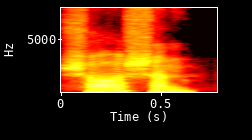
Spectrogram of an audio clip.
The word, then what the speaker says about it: শ্মশান: ম আছে এজন্যে চন্দ্রবিন্দু হবে বা এর মত শশান পরে ম শব্দের মাঝে থাকলে দ্বিতীয় উচ্চারণ হয় পদ্ব দ্বিত মানে দুইবার উচ্চারণ হবে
